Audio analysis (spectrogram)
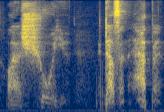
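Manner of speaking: whispered aside. Real, not acted. Ranting vlogger confiding to the viewers in a whisper.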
